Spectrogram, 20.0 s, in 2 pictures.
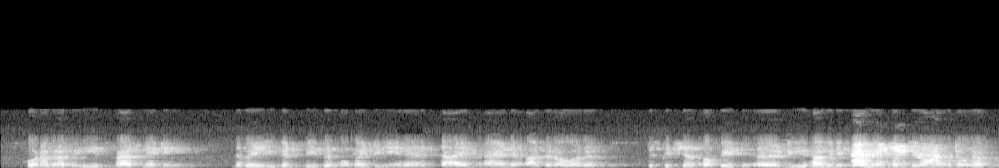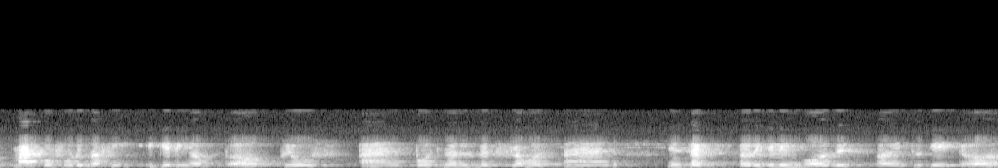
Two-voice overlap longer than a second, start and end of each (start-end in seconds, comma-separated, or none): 8.5-9.8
